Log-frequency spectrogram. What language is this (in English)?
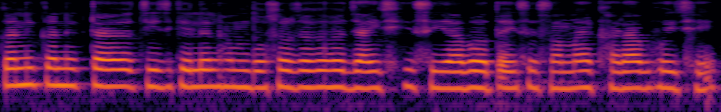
Maithili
